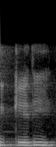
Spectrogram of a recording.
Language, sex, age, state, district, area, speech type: Goan Konkani, female, 18-30, Goa, Murmgao, rural, spontaneous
